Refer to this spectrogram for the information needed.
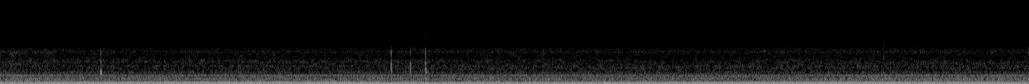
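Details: Lexus HS250h hybrid after a dead 12 V battery and a jump start, with systems resetting and the air conditioning on: a low, even rumble with a steady soft beat and nothing irregular. Normal running.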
